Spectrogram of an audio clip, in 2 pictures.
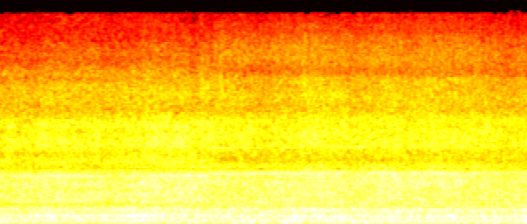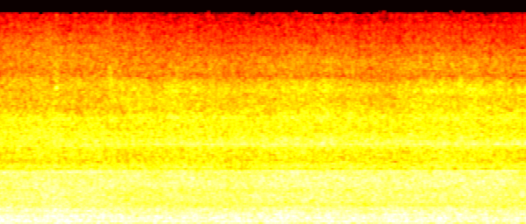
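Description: Steady roar of rushing wind and aircraft engines through the open side paratroop door, heard from inside the cabin of a military transport aircraft in flight.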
